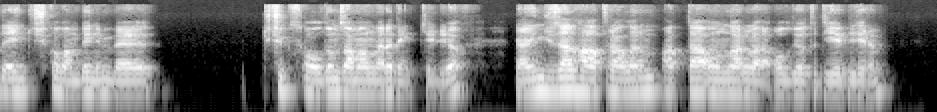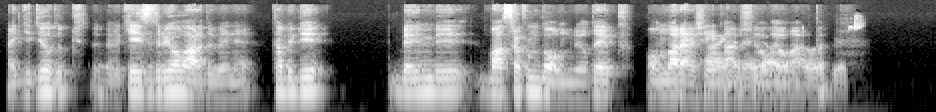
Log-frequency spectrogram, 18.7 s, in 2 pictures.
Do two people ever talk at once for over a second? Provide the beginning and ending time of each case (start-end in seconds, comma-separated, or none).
16.4-17.7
